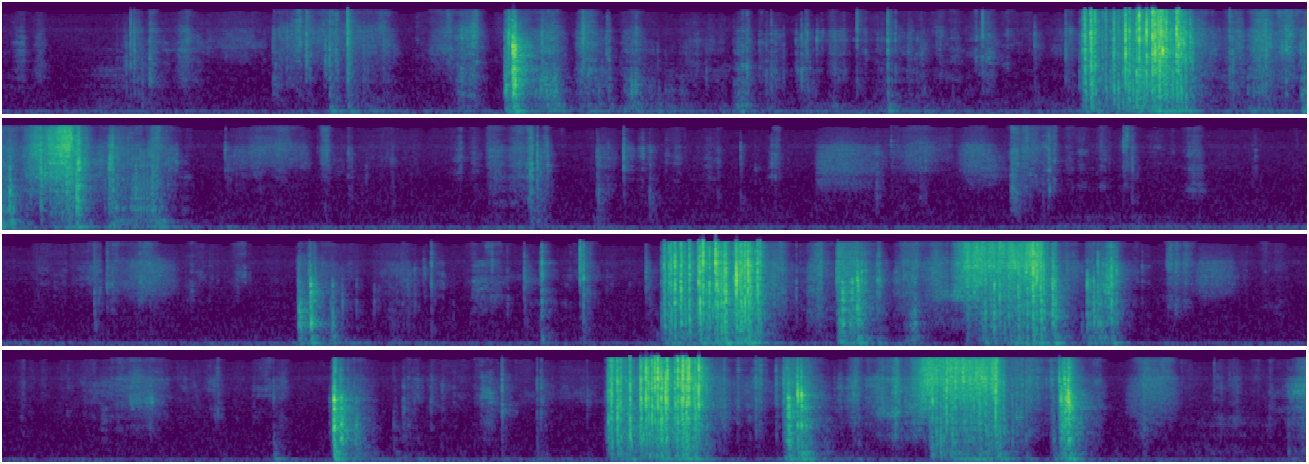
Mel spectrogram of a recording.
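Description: A deck of oracle cards shuffled by hand in several short bursts, with quiet pauses between them.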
